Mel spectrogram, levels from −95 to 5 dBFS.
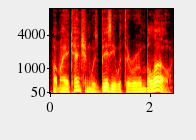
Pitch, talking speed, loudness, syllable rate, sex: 110 Hz, 220 wpm, -16 LUFS, 5.5 syllables/s, male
